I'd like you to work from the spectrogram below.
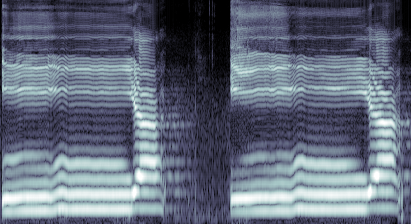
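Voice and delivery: इया drawn very slow; joined hamza and ya. Shown as a demonstration. Teacher drills the joined syllable slowly. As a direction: glide the hamza into the ya. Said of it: "हमज़ा को या के साथ मिलाएंगे".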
